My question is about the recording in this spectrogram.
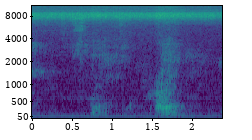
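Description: A man makes two short wordless vocal sounds over quiet room tone: a faint one just under a second in and a louder one near the end.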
